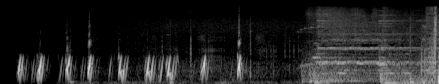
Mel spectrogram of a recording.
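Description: A quick run of about ten short, rising popping blips, like a bubble-pop sound effect, over the first two and a half seconds. Then music begins about three seconds in.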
